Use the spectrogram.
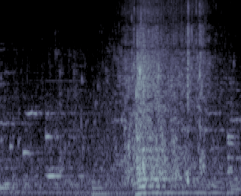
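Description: Water splashing and trickling as a character swims in the video game Critter Cove, a soft continuous wash that swells into a louder burst of splashes midway, then settles into lighter dribbling.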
